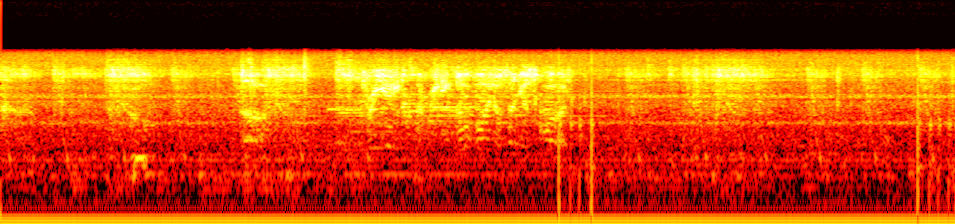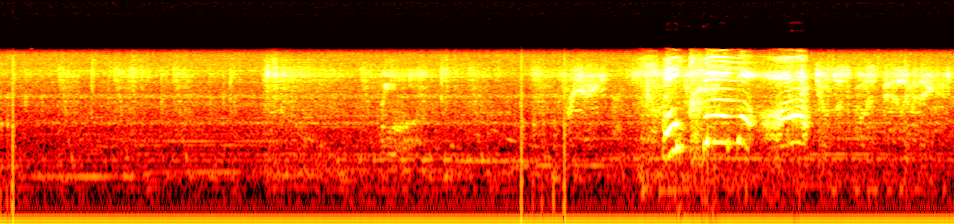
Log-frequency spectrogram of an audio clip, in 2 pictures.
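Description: Explosions boom from a television speaker.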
